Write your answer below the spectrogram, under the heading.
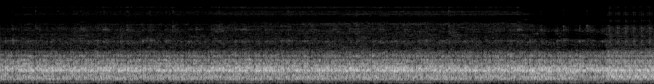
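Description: A 1/16 Mato all-metal RC Tiger tank's sound unit plays a steady engine idle through the model's small speaker while the tank stands still.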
